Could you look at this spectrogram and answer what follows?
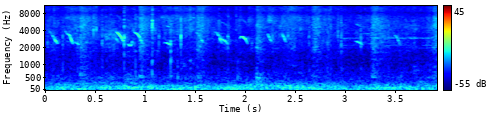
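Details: Chicken chirping, a hen also called murgi: quick high downslurred peeps, several a second in scattered bursts, over a steady low rumbling background hum.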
